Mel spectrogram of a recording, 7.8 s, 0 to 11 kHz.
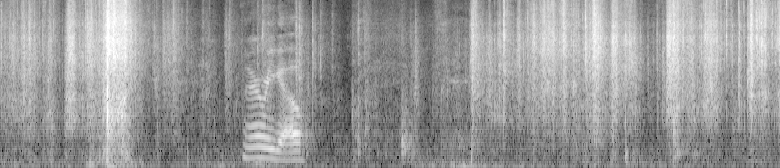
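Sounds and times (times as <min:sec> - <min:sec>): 
parchment paper ripping: 0:00.0 - 0:03.3, 0:04.5 - 0:07.7
parchment paper crinkling and rustling: 0:00.0 - 0:07.7
speech: 0:02.4 - 0:03.2.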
